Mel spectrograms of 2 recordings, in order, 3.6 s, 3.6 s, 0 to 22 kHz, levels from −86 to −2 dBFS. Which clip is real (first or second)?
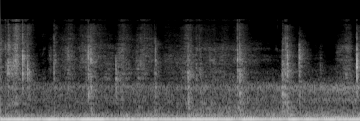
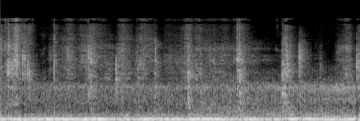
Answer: first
